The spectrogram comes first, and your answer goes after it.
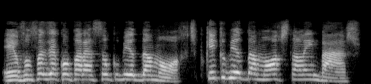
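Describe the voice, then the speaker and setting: A woman's voice: fairly high pitch, lively intonation, very fast, fairly bright tone, highs cut off. A middle-aged woman with a Brazilian Portuguese accent, a public speaking coach explaining ideas as a guest in a live interview, posing rhetorical questions and adding frequent tag questions.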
